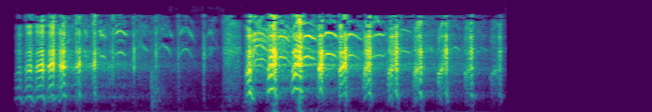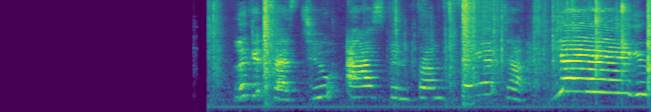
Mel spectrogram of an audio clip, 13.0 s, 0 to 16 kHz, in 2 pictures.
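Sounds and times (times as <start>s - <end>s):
person laughing: 0.2s - 5.1s.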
